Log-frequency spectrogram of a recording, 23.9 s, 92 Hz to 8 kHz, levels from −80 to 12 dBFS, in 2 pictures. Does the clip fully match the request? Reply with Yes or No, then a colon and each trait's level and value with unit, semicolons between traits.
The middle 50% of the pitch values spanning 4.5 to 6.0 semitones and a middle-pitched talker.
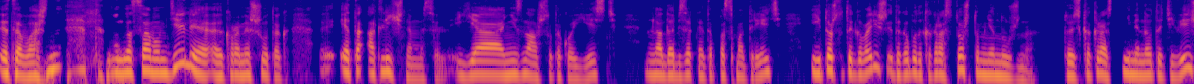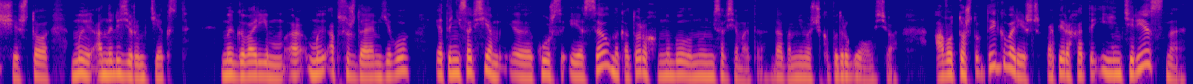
No: average, 3.7 semitones; medium, 155 Hz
